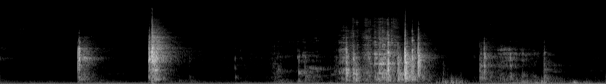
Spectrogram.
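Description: Wooden boards and offcuts knocking together as they are handled on a pile of scrap wood. Two sharp knocks come first, then a longer clatter and scrape of wood on wood about halfway through, then a few lighter knocks.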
